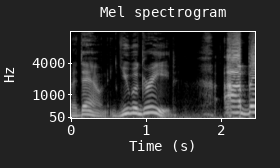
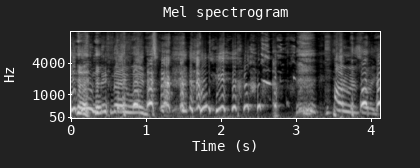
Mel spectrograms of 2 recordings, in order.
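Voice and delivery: laughing; 13 semitones higher than usual. Real, not acted. Laughing through the story.

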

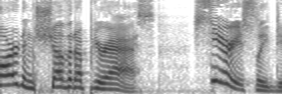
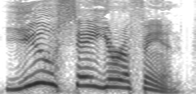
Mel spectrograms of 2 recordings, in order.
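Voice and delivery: normal talking voice

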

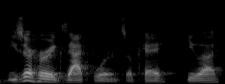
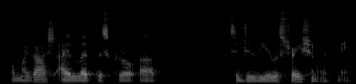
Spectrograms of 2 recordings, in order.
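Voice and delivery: low, hushed aside to self; dismayed inner voice; 5 semitones lower, 12 dB quieter than usual. Retold or imitated. Inner dread as she talks.

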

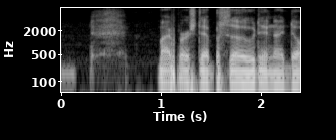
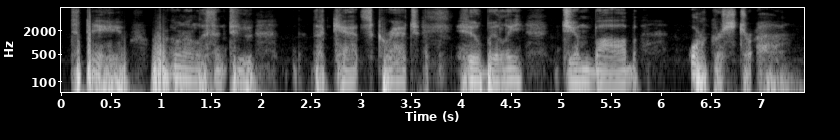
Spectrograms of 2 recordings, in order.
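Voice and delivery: mock the sleepy radio host, nearly whispering; droning NPR announcer parody. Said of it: "they always talk like this".

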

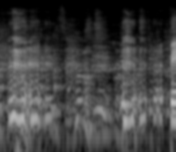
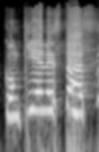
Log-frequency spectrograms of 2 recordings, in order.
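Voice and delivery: slow, drawn-out suspicious question, much louder and higher; mock jealous demand; 5 semitones higher, 12 dB louder, much slower than usual. Friend teasing her like a jealous partner, mock suspicious demand. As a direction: tease her like a jealous girlfriend.

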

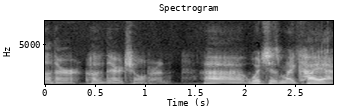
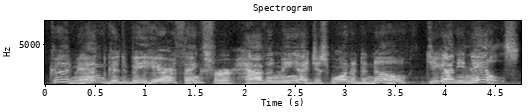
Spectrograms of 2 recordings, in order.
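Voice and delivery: high-pitched, cheery duck; sweetly polite duck, pitched well up; breezy duck; 7 semitones higher than usual. Acted. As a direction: play it innocent in a raised voice. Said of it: "The duck goes".

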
